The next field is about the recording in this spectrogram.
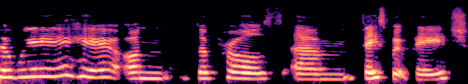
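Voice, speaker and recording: In a British accent, a woman with a high voice speaks at a very slow pace. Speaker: student guest interviewer. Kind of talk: interview.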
